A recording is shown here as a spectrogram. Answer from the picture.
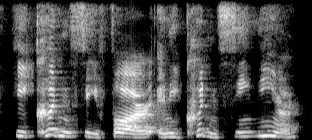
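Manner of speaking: ordinary delivery, nothing marked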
